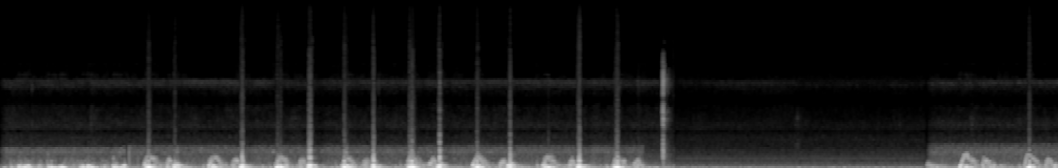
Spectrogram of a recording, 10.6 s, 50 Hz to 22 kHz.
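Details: Heart sounds heard during echocardiography: regular pulsing whooshes at about 90 per minute, lub-dub of mitral and aortic valve closure; normal heart sounds.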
